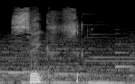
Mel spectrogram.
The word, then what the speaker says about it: sixth: number 16 سادس مش sixes, نطقها sixth, sixth, sixth, th في نهاية الكلمة ننطقها ف, ف, sixth.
